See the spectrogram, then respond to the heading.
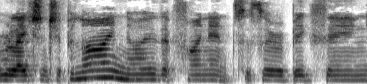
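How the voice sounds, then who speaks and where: A woman talks with a fairly low pitch. The background is quiet. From New Zealand. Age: 60s. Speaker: podcast host, perfumer and astrologer. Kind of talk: casual chat.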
